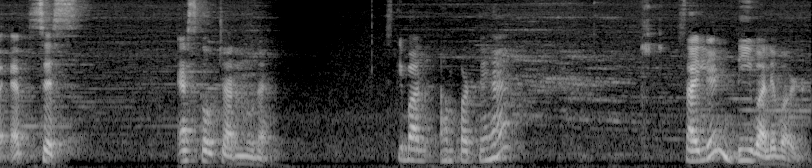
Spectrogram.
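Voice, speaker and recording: A woman's voice: medium pitch, a bit bright, slight background noise. Hindi-speaking woman teaching pronunciation. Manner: spells words letter by letter, repeats them slowly, corrects her own slips. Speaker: English teacher. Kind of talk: classroom-style lesson explaining pronunciation.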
